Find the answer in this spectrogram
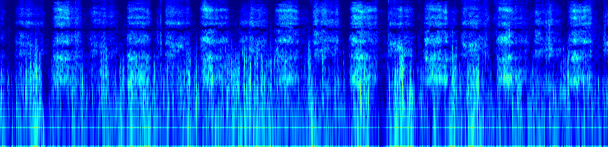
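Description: Heavy, rhythmic panting of a man running uphill while exhausted, his breaths coming in quick regular gusts.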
